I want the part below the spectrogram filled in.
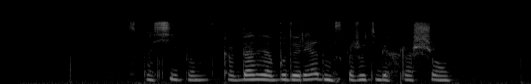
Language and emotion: Russian, neutral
